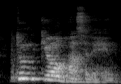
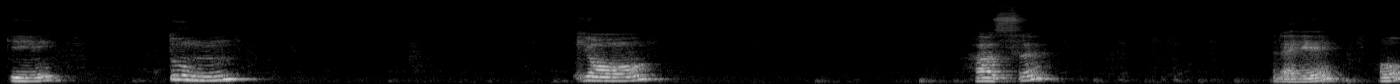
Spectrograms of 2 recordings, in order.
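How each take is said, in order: First: Said in the usual way. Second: Single words with very long gaps; very slow dictation. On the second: Shown as a demonstration. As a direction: stretch each word as if writing it out. Writes the sentence while saying it. (बहुत धीरे, एक-एक शब्द रुक कर)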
